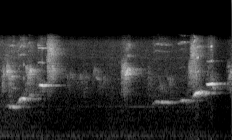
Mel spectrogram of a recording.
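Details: Domestic African grey parrot, said to talk, bark and make other noises, strings together rising whistled notes and raspy chirps in two quick bursts about two seconds apart.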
